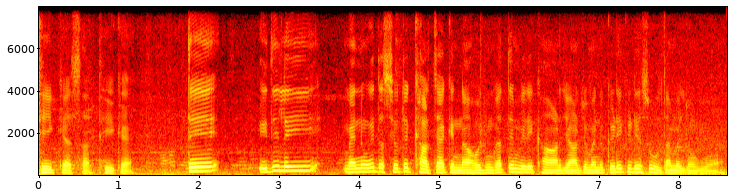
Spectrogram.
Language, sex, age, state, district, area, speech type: Punjabi, male, 18-30, Punjab, Hoshiarpur, rural, spontaneous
